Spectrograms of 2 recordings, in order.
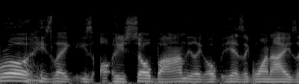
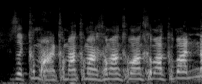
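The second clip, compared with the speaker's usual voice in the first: mock yell, higher and louder; 11 semitones higher, 10 dB louder than usual. Retelling a subway gamer playing alone, imitating a gamer yelling. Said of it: "He's yelling".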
